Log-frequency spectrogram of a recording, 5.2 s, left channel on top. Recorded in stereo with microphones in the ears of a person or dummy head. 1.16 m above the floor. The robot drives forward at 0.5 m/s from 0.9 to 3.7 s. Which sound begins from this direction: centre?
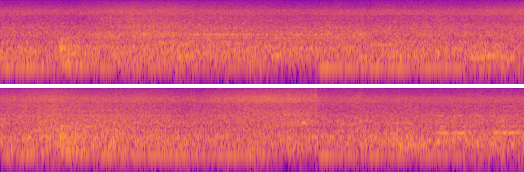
Breathing, at 0.6 s.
